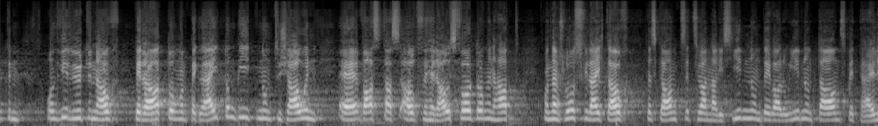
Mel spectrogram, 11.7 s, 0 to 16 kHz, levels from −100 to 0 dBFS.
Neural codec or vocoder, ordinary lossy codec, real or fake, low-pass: none; Opus, 16 kbps; real; 14.4 kHz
